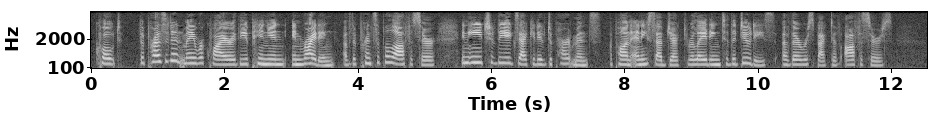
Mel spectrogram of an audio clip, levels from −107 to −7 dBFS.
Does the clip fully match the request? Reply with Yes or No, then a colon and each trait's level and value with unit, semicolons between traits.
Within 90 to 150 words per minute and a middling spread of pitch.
Yes: average, 140 wpm; average, 3.7 semitones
